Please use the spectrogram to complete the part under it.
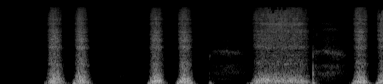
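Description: A person imitates the film studio intro drum beat by exhaling sharply through the nose. Paired breathy bursts come first, then a longer rushing exhale, then another pair, all loud against near silence.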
